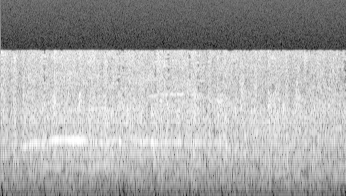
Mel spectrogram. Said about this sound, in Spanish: Esta buena nueva bien merece un fuerte aplauso.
